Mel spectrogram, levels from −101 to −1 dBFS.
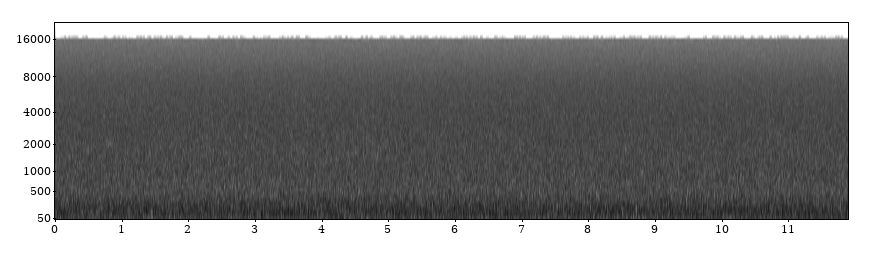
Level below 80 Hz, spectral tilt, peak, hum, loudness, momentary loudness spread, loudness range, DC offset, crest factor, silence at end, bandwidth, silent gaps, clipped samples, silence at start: -30 dBFS; -2 dB/octave; 0 dBFS; none; -11 LUFS; 0 LU; 0 LU; under 0.1%; 12 dB; 0 s; 16 kHz; none; under 0.1%; 0 s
